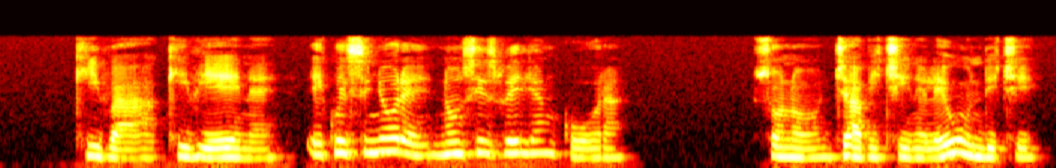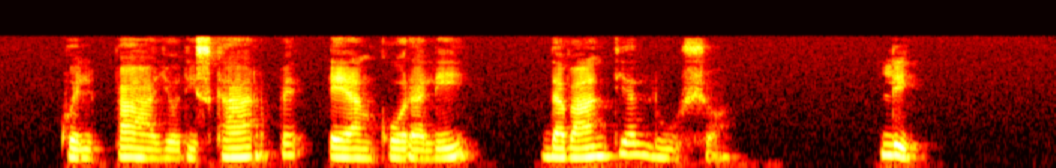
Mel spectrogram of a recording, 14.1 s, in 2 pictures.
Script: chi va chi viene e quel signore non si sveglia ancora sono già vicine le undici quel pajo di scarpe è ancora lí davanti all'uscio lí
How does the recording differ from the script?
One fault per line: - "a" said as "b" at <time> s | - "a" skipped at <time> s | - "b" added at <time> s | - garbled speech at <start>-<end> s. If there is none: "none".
none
